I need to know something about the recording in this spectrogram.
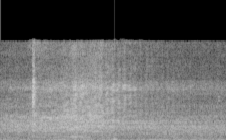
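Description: Car driving, heard from inside the cabin: a steady rumble of engine and tyre noise on the road, with one brief tick about a third of a second in.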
